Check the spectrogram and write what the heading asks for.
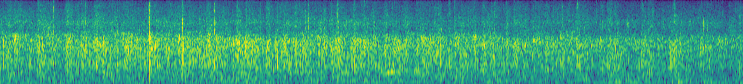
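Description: Audience applauding steadily, a dense patter of many hands clapping that slowly grows quieter toward the end.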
